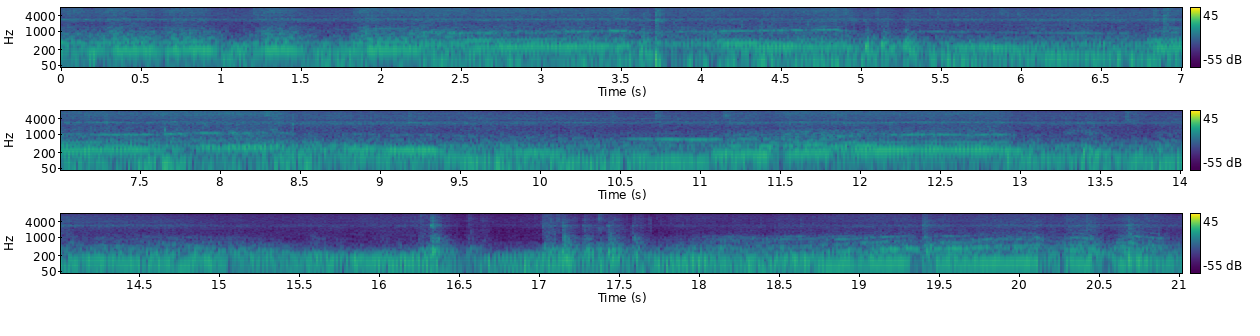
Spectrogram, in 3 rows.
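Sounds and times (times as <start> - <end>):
car engine revs: 0.0 - 21.0
sharp knocks: 16.2 - 17.8.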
